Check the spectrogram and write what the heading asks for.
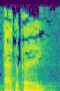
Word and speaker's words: agape: And then the fourth kind is agape. Some pronounce it agape.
